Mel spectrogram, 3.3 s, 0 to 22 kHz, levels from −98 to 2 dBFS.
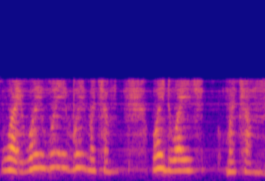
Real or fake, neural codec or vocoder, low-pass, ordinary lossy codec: fake; vocoder, 22.05 kHz, 80 mel bands, HiFi-GAN; 3.6 kHz; none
